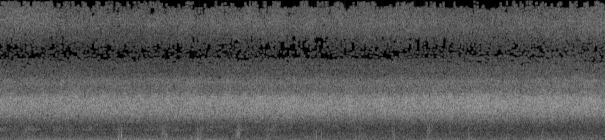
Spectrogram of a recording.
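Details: Summer cicada chorus on a Seoul forest trail in Korea, a continuous high-pitched sizzling drone that never pauses or changes in strength, with scattered faint clicks and leaf rustle in the background.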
